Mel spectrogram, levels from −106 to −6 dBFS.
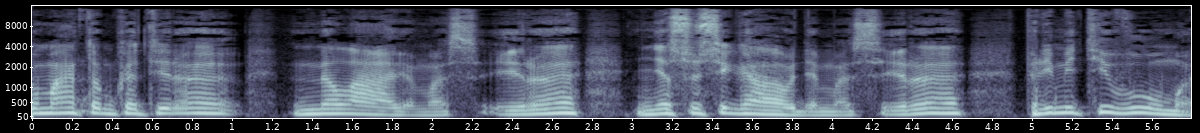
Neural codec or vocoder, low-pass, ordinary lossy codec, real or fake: none; 14.4 kHz; MP3, 64 kbps; real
